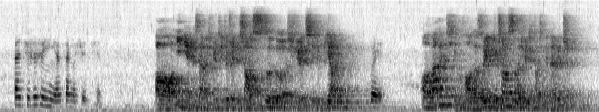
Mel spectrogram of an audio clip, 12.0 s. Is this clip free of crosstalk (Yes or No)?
Yes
